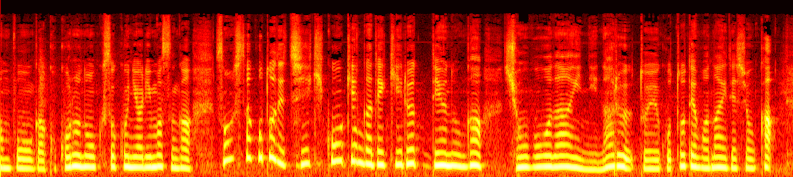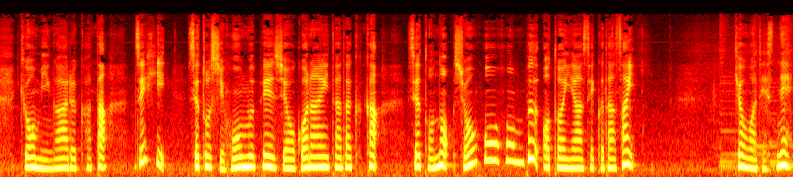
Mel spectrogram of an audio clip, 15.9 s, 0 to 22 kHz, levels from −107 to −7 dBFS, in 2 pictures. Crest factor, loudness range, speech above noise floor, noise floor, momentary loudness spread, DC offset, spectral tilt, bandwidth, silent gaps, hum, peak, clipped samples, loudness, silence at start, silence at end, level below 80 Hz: 16 dB; 3 LU; 32 dB; -51 dBFS; 8 LU; under 0.1%; -6 dB/octave; 13 kHz; none; none; -4 dBFS; under 0.1%; -19 LUFS; 0 s; 0 s; -58 dBFS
